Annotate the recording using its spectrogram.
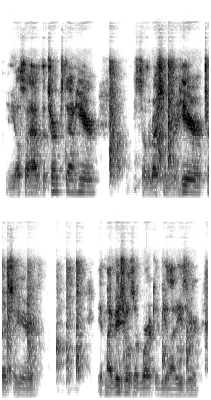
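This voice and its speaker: With audible room echo, a man at medium pitch speaks in fairly even intonation, leaving long, frequent pauses. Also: moderate pace. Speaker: history teacher. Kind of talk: lecture.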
